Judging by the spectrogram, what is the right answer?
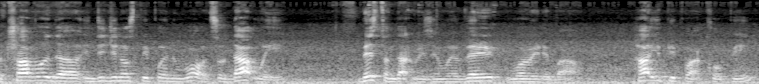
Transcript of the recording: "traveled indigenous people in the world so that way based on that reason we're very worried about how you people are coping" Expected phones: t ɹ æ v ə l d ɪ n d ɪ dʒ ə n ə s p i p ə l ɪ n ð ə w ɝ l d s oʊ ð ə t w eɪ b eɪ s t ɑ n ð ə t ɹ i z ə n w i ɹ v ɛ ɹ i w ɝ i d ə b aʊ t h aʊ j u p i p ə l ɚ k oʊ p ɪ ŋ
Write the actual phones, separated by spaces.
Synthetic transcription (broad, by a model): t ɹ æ v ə l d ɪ n d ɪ dʒ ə n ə s p i p ə l ɪ n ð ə w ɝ l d s oʊ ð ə t w eɪ b eɪ s t ɑ n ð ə t ɹ i z ə n w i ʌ v ɛ ɹ i w ɝ i d ə b aʊ t h aʊ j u p i p ə l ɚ k oʊ p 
